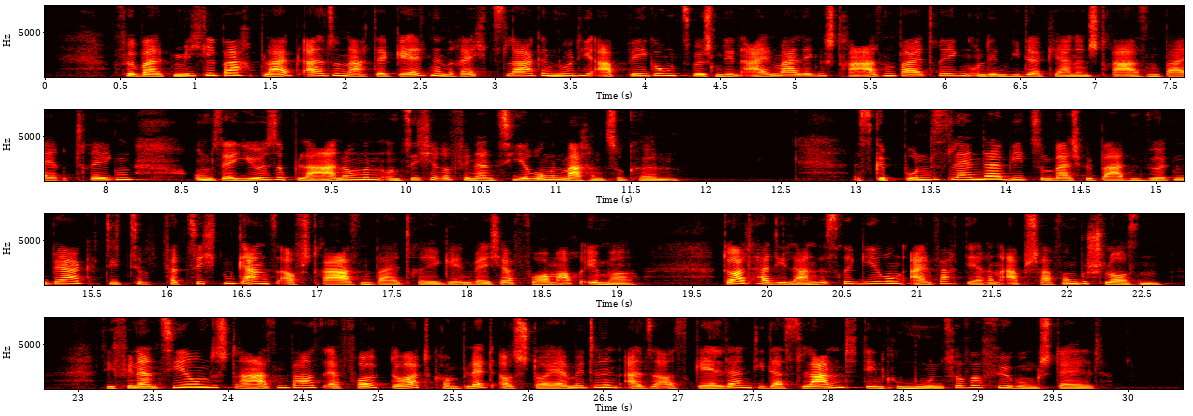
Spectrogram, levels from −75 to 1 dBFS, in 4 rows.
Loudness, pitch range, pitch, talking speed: -24 LUFS, 170-235 Hz, 205 Hz, 145 wpm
